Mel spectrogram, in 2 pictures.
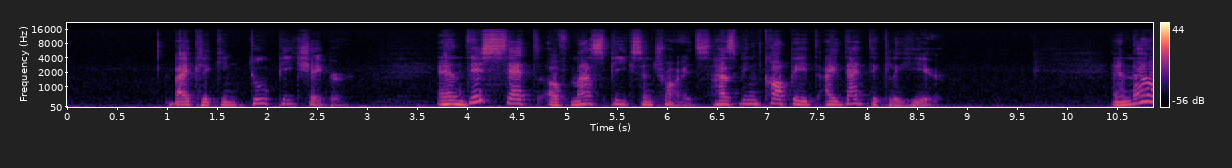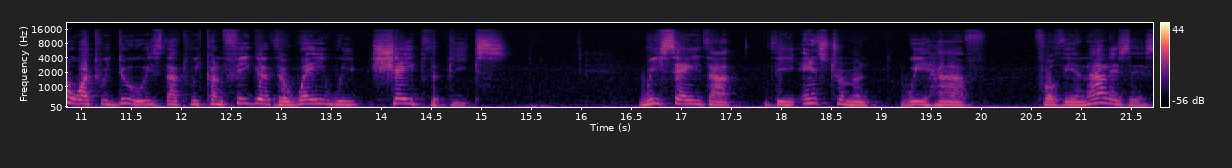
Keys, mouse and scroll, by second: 6.8 click.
